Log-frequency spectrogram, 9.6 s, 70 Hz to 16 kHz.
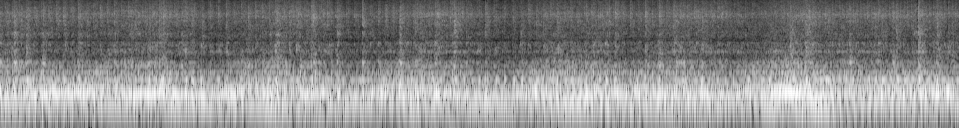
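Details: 2002 Type S petrol engine with an Injen cold air intake. After a hard start it runs rough, with a coarse raspy churning rising and falling with light revs. The same noise persists with the intake disconnected; cause unknown.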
